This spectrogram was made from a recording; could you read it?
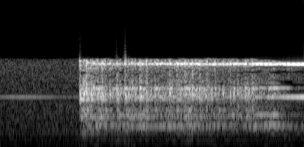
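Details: Kellogg wooden wall crank telephone being checked out and repaired, ringer tested on a line analyzer: a crisp, bright bell ring starts cleanly and holds steady to the end, so the ringer works properly.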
